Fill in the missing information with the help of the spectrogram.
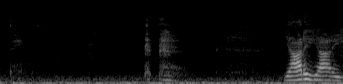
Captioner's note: Ava clears throat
